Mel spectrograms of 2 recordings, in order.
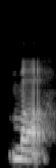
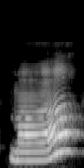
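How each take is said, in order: First: The pitch stays low and flat. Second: The pitch dips down and then rises.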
